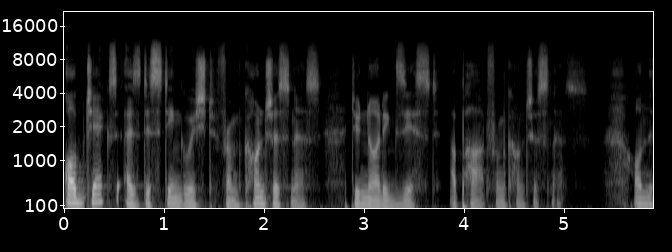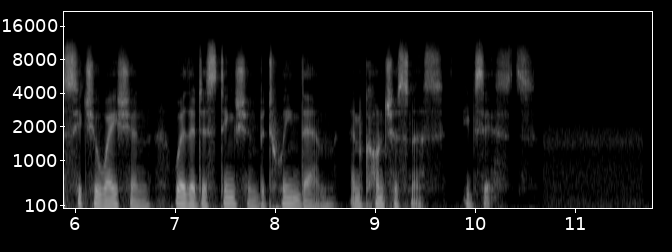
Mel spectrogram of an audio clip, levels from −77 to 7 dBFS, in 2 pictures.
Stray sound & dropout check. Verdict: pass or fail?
pass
